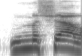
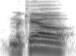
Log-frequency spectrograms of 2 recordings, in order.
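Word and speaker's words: Michèle: Is it Michelle or Michaeli? Michaeli Mercier. Michelle, I would say. Michelle. Okay, because it's got a little something over the E on her name.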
